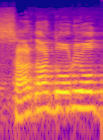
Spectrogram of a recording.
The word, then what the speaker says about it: Serdar Doğruyol: is also great about my name is hard to pronounce it's sardar Dorie old but just just live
